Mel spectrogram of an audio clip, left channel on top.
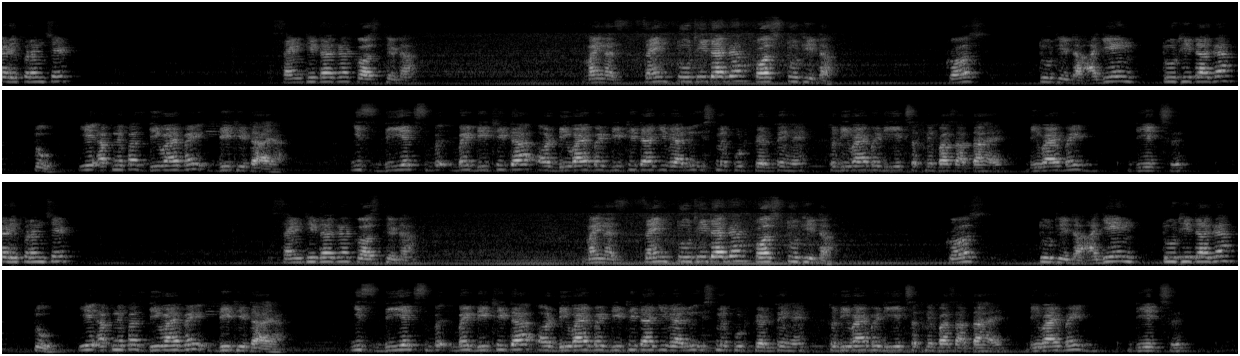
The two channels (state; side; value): normal; both; correlation 0.70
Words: डिफरेंशिएट साइन थीटा का cos theta minus sine 2 theta का cos 2 theta, cos 2 theta again 2 theta का 2, ये अपने पास dy बाई डी थीटा आया। इस dx बाई डी थीटा और dy बाई डी थीटा की वैल्यू इसमें पुट करते हैं तो dy बाई dx अपने पास आता है, dy by dx,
